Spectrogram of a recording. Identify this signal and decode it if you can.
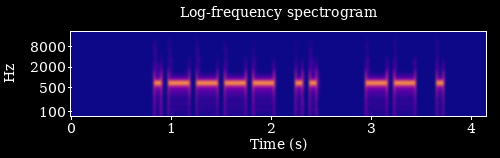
Morse code, heard as a keyed tone, about 17 wpm, 700 Hz. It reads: 1I ME
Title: Winter Field Day Exchanges 17wpm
